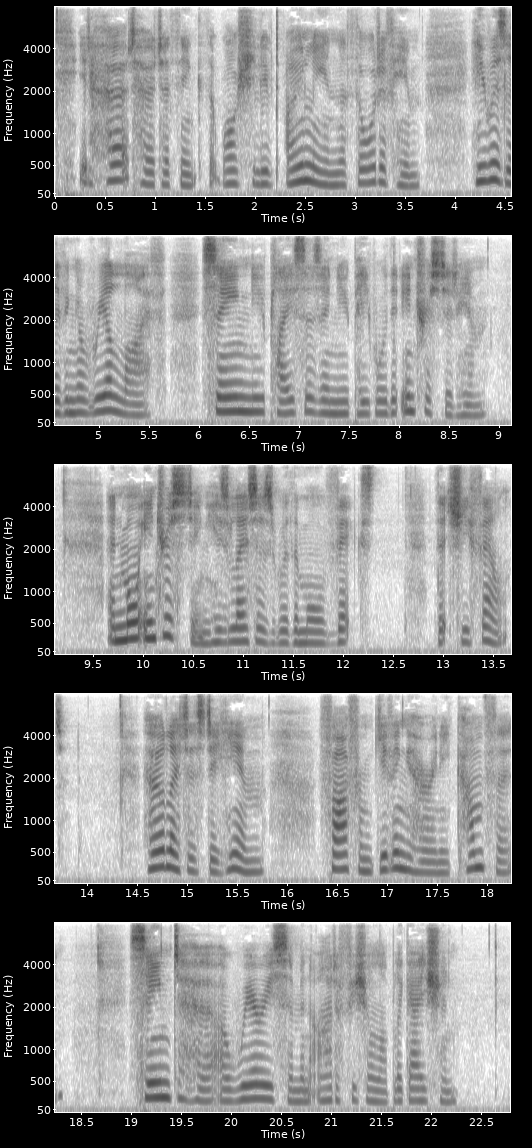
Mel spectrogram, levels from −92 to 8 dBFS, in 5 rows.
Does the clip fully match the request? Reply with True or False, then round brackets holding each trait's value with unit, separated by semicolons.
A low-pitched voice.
False (200 Hz)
